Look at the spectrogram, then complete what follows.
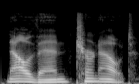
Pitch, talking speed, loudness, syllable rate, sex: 120 Hz, 170 wpm, -16 LUFS, 3.3 syllables/s, male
